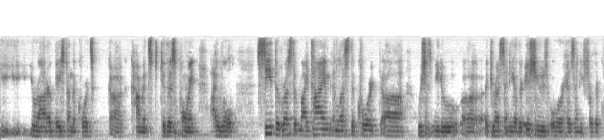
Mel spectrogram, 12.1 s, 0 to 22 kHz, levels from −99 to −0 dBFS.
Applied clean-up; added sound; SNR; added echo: none; none; none; reverberation time 0.2 s.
